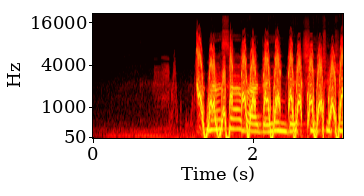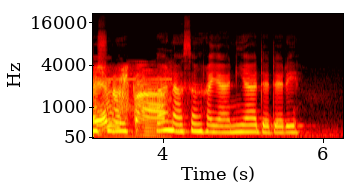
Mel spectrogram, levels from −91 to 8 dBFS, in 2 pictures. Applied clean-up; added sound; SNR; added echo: none; Scratching (performance technique); -4 dB; none.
